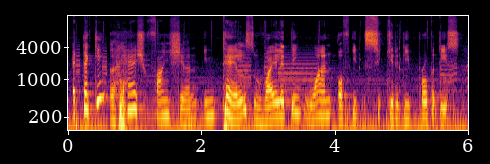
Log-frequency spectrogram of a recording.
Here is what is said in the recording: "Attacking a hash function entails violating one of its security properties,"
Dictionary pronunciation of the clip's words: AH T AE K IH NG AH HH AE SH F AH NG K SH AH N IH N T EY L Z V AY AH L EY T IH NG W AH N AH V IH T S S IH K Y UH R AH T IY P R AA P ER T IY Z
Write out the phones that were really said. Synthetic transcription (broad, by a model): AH T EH K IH NG AH HH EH SH F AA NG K SH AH N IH N T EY L S V AY AH L EY T IH NG W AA N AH F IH T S S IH K Y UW R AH T IY P R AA P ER T IY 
